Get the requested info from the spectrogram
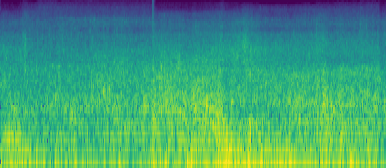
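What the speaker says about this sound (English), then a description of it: "The wind has dropped a little bit." Wind blowing along the rocky coast of Tainaron cape in southern Greece, with a steady, moderate rush of air and surf washing in the background, no voices.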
